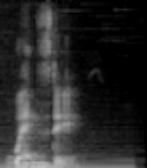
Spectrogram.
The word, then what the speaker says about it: Wednesday: The first letter is the letter D. Wednesday. Sandwich. Handsome. Badge. Edge. We can see that we did not pronounce D letter here.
